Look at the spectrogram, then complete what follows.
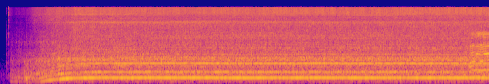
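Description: High-speed countertop blender starting up: the motor rises in pitch over about a second, then runs steadily as it blends a liquid porridge mix.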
